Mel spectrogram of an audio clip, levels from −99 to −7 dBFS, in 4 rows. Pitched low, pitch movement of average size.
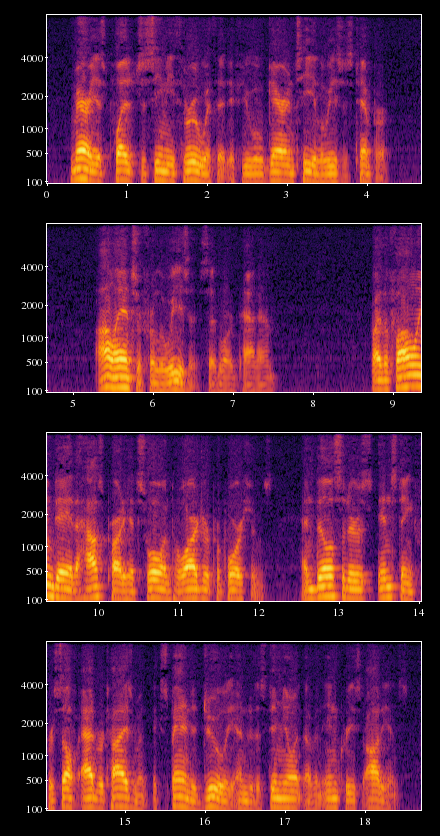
Yes: low, 110 Hz; average, 3.3 semitones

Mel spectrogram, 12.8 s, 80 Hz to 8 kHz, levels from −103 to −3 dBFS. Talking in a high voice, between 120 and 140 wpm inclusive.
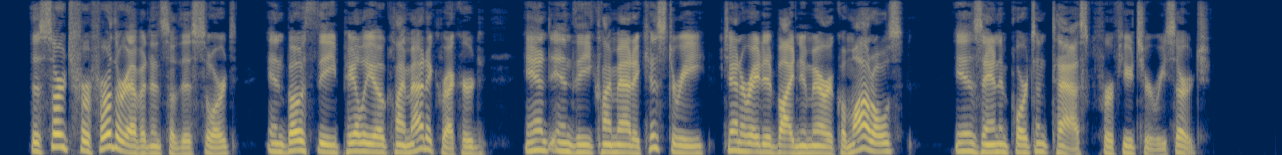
No: medium, 140 Hz; slow, 135 wpm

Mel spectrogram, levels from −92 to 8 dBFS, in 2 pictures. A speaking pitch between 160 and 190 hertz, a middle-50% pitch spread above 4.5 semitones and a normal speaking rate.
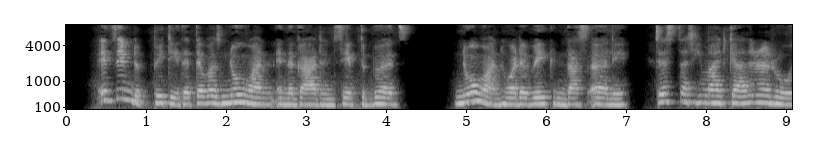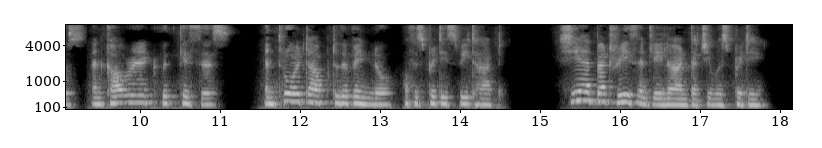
No: medium, 185 Hz; average, 3.9 semitones; average, 180 wpm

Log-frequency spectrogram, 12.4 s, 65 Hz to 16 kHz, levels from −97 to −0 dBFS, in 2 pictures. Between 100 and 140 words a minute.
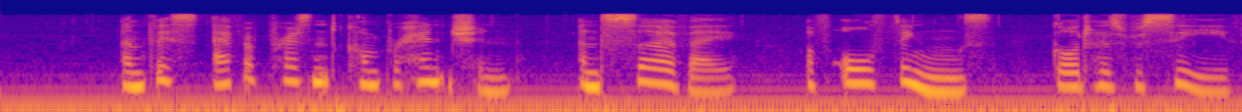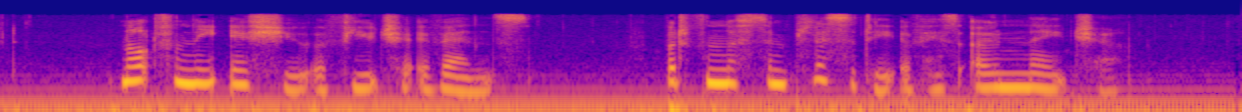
Yes: slow, 135 wpm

